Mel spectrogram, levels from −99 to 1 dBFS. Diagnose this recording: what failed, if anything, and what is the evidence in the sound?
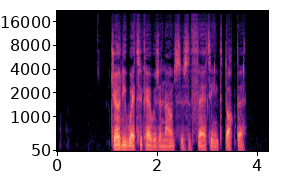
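Generation loss in the codec stage, likely about three lossy Opus passes fitting 48 kbit/s: the speech sounds swirly, hollow and smeared throughout, with blurred attacks.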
